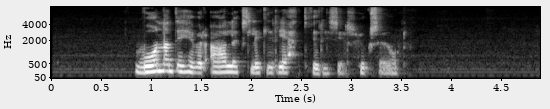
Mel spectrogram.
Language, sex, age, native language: Icelandic, female, 30-39, Icelandic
